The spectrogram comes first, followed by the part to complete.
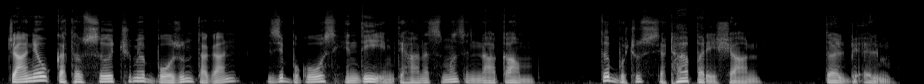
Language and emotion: Kashmiri, sad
